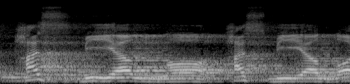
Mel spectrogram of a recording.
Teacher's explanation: lafaz Allah dibaca tafkhim tebal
